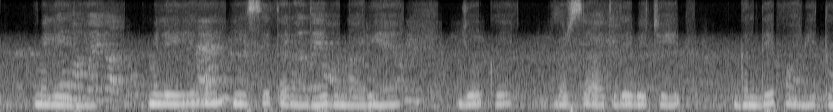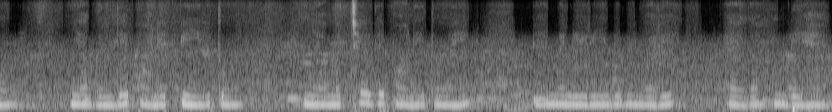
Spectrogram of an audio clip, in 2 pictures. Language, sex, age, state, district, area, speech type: Punjabi, female, 30-45, Punjab, Gurdaspur, urban, spontaneous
